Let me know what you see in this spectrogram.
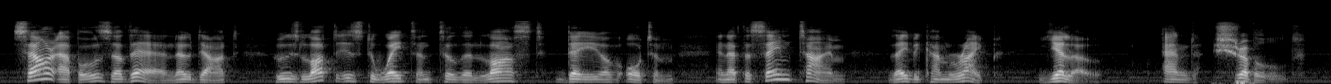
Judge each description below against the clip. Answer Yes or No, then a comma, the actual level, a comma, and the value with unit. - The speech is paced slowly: Yes, slow, 125 wpm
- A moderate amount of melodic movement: Yes, average, 4.1 semitones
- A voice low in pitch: Yes, low, 120 Hz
